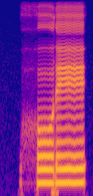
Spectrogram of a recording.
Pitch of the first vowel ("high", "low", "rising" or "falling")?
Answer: high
